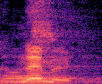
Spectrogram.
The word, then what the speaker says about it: Nemu: Is it Nemu? I chose a difficult name to pronounce. You should, yeah. Nice. Nemu.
